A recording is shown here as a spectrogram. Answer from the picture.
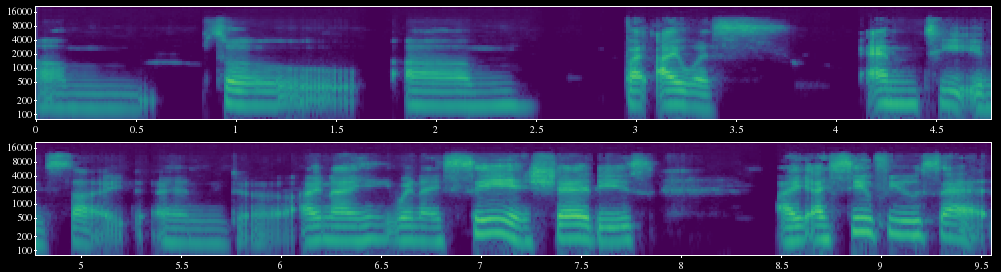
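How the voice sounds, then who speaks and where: A woman with a Fujianese accent speaks in a fairly low pitch with a dark, mellow tone. The sound is dry and close with no echo, and the recording is very clean over a silent background. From Malaysia (Penang). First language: Hokkien. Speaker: youth programme mentor. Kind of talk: personal story sharing. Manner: halting.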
